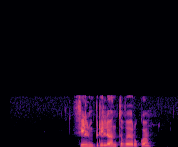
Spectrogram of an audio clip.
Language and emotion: Russian, neutral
